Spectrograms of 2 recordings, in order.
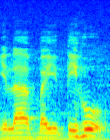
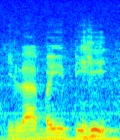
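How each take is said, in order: First: The vowel after the h is 'u'. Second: The vowel after the h is 'i'. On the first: The speaker calls it wrong. "bukan ila baitihu. Salah" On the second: The speaker calls it right. "Jadi dibacanya ila baitihi"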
